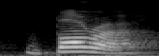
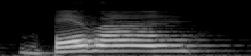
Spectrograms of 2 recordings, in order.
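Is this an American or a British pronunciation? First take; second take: British; American. First: The final vowel is a weak schwa sound. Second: The final vowel is a full o sound. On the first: "In British English ... con l'ultimo suono come un suono schwa" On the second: "nell'American English ... Qui il suono è O"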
